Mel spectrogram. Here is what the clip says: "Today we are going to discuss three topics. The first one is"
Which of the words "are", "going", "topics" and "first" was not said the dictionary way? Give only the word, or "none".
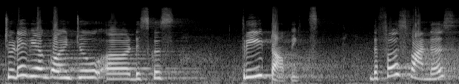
none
